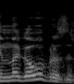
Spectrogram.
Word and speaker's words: многообразно: Бог многократно и многообразно. Правильно я сказал? Или не многообразно же? Многообразно, да? Многообразно. Да, иногда у нас, знаете, неправильное ударение фиксируется и в привычку входит.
